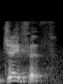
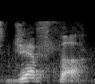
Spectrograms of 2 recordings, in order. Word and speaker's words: Jephthah: For my whole life, I have mispronounced his name. I have been calling him Japheth, and it's Jephthah.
